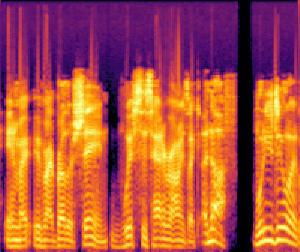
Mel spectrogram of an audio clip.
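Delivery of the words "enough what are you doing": brother's sharp, high yell imitated; retold angry yell. Brother yelling at the chirping older guy, angry retold shout. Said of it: "just starts yelling at the guy".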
